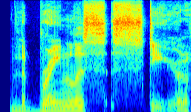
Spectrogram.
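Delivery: slow, savoring reading of the name; drawn-out name. Real, not acted. Host greets a new chatter, slowly savoring the name. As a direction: stretch it out like a grand title.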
